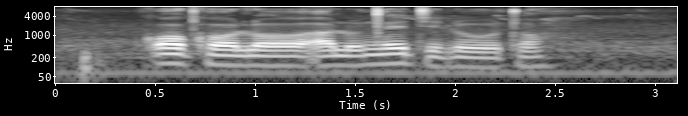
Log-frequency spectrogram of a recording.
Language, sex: Xhosa, male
